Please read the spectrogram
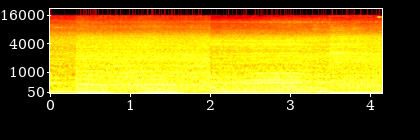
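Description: Propane forklift engine running as the forklift drives across a concrete floor, its low drone stepping up and down a few times.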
